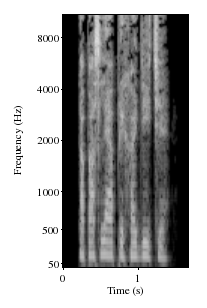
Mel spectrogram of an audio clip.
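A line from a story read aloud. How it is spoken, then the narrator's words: Confiding whisper. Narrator (Russian): прошептал он доверительно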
